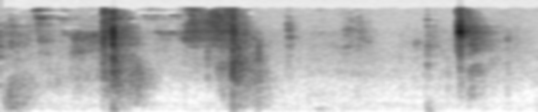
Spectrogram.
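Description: Paper pages of a picture book rustling as the book is handled and a page is turned, in a few short brushes.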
